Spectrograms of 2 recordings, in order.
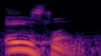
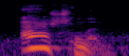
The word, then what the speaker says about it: Aislinn: like almost everybody does, because it's spelled A-I-S. Yes. L-I-N-N, but you do not pronounce it Aislinn. You pronounce it Aislinn.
